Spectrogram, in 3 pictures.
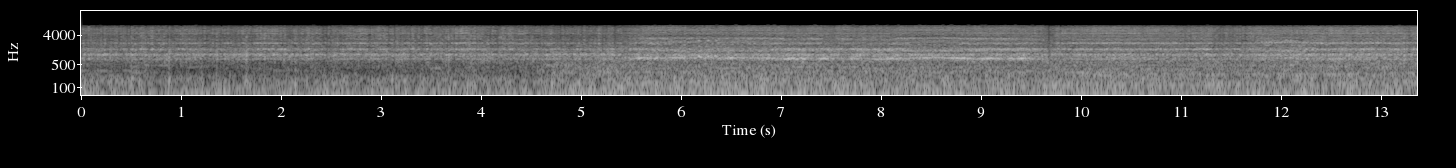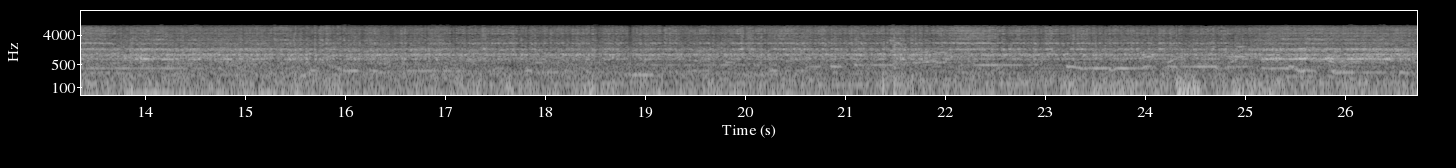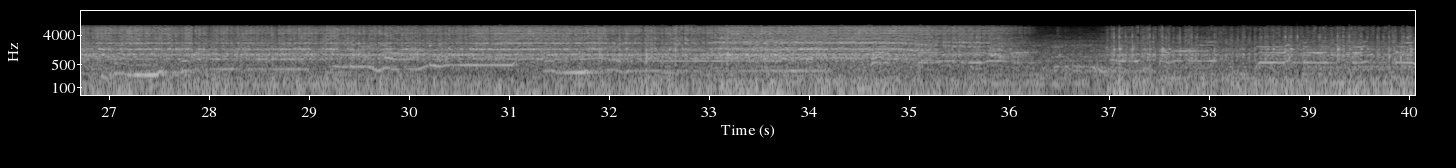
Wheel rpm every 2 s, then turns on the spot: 200, 200, 200, 200, 200, 200, 200, 200, 200, 200, 200, 200, 200, 200, 200, 200, 200, 170, 30, 30.
36-40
